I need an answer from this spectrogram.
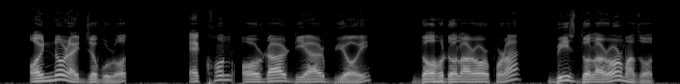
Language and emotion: Assamese, neutral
